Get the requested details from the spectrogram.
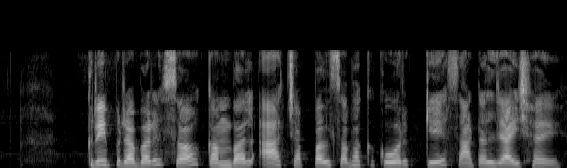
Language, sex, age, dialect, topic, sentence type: Maithili, female, 18-24, Bajjika, agriculture, statement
